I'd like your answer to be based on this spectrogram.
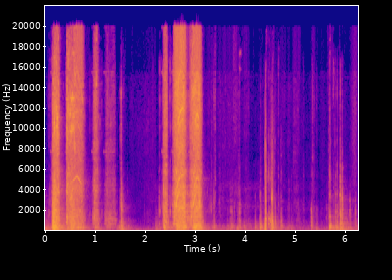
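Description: A power tool backs out 8 mm bolts on a 2014-2023 Jeep Cherokee 2.4L during an idler pulley job, loud ratcheting bursts in several short runs separated by pauses and smaller clicks.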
